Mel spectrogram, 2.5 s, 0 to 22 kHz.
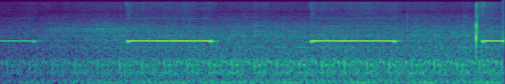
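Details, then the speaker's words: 250-ton crane during annual load-limit inspection, load lifted just above the ground: steady high beeps about once a second over a diesel rumble once the load moment limiter reaches 90%, before cutting movements at 100%. Overload warning beeps. "First, it will start beeping. Once it reaches 90%. You'll hear it in a moment."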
